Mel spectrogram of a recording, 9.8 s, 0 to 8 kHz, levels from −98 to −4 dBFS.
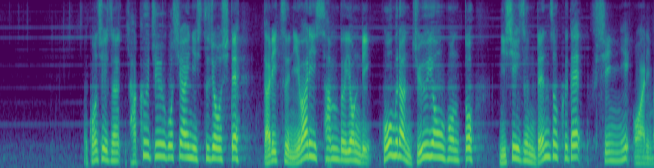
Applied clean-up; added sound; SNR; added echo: neural separator model SepFormer DNS4.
